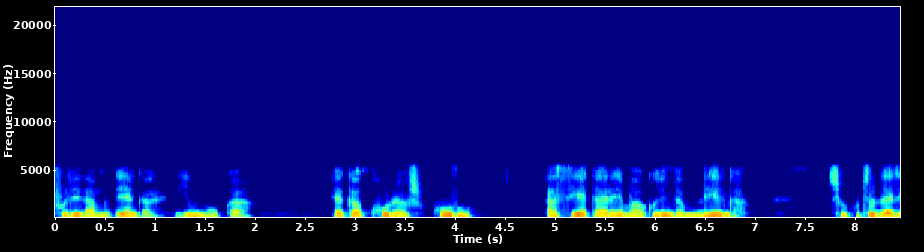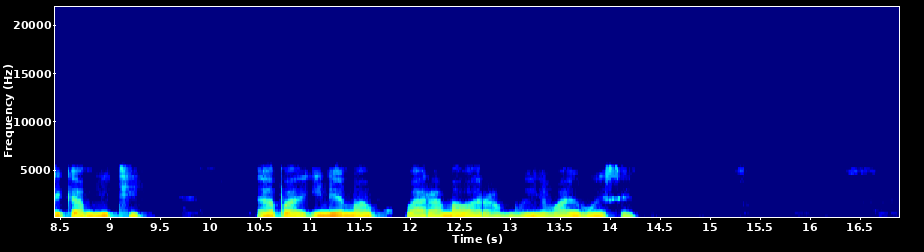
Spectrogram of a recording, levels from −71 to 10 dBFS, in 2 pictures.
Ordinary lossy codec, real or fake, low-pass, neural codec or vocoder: Opus, 16 kbps; fake; 5.4 kHz; codec, 16 kHz, 0.8 kbps, ZipCodec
